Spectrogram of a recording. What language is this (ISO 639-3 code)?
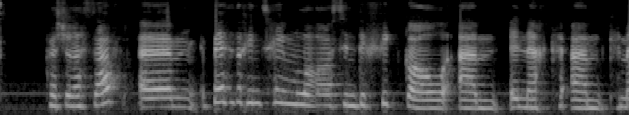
cym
